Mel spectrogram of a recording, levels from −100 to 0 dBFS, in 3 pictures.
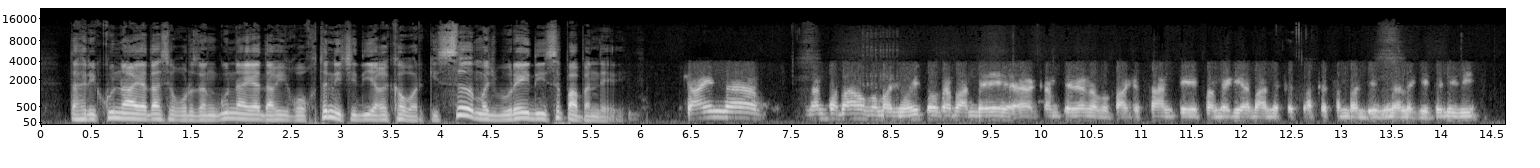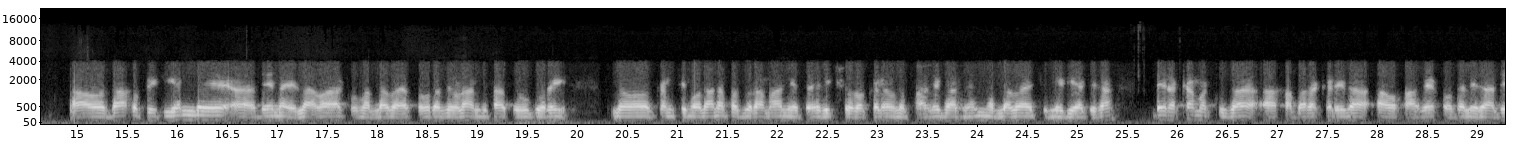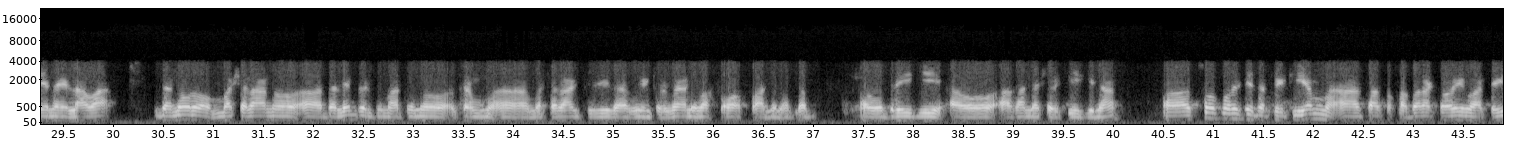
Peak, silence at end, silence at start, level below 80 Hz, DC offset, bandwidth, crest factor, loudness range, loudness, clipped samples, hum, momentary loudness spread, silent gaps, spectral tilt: -6 dBFS; 0 s; 0.3 s; -60 dBFS; under 0.1%; 13.5 kHz; 16 dB; 2 LU; -24 LUFS; under 0.1%; none; 6 LU; none; -6 dB/octave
